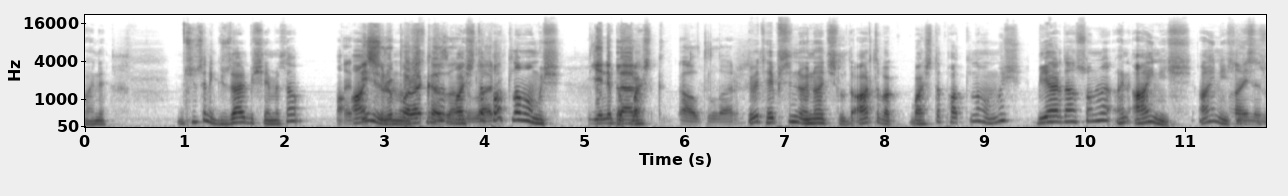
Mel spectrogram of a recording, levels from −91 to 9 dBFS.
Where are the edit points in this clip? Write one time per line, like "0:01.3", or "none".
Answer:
0:05.3
0:09.4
